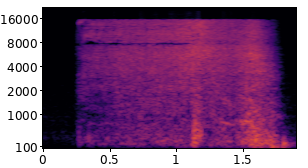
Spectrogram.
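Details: Speaker's own mechanical ventilator heard while he talks: a steady airy hiss of about a second and a half that fades as it delivers a breath.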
